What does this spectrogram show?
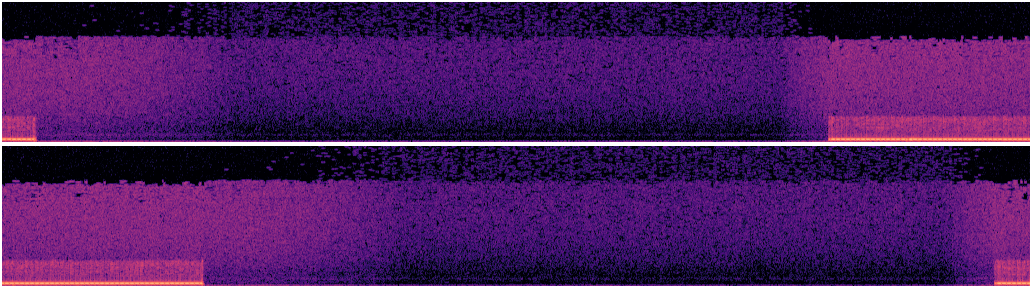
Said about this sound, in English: So let's call Big Licky. We'll, of course, we'll hang up if I get his voicemail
